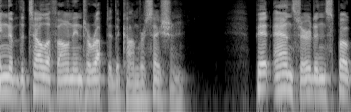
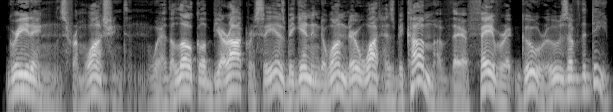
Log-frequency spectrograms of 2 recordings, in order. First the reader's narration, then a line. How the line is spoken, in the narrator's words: said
